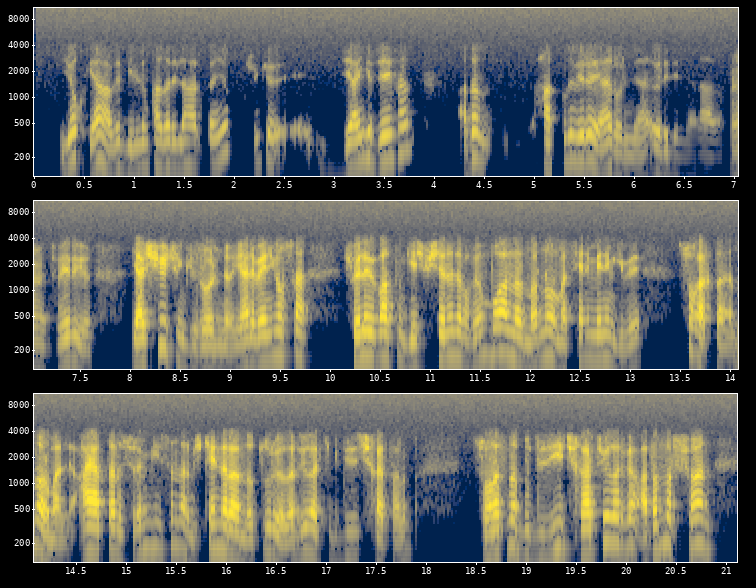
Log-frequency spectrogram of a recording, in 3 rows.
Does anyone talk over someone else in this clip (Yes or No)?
No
